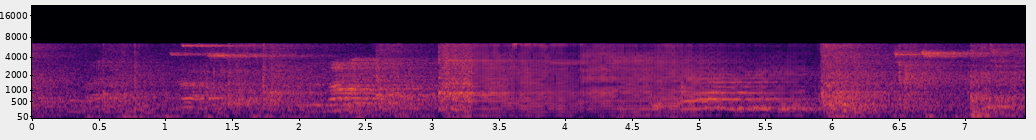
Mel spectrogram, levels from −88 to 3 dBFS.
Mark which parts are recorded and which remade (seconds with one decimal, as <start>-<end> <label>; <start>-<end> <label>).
0.0-3.3 recorded; 3.3-5.8 remade; 5.8-7.4 recorded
